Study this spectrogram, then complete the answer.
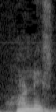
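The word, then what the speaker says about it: honest: এনভেট হয় যেমন ইউ আর অ্যান অনেস্ট ম্যান অনেস্ট এখানে কিন্তু এইচ উচ্চারণ হয় অনেস্ট অনেস্ট অনেস্ট অনেস্ট ওর মত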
